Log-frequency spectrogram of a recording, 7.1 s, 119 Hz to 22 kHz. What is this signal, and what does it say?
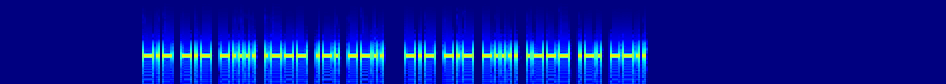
Morse code, heard as a keyed tone, about 50 wpm, 700 Hz. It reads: KK6JRZ KK6JRZ
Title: USA Call Signs Repeated 2x 50wpm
